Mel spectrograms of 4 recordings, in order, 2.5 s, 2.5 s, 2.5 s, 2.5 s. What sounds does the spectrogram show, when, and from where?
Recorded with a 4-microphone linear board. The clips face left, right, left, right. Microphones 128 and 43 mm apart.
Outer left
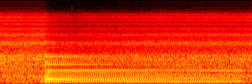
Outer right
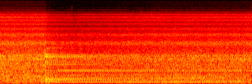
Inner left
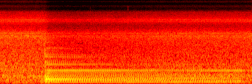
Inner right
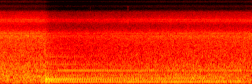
0.5 s a piano: 25° left (ahead or behind), 1.3 m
